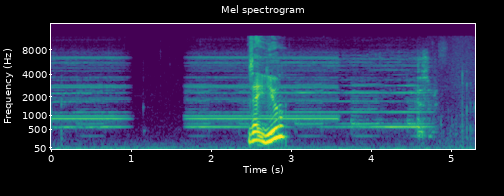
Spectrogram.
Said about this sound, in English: This is a tornado warning, right? Yeah, or it's a different kind of warning.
